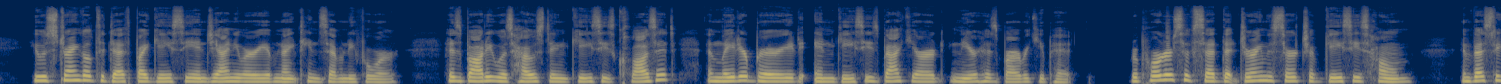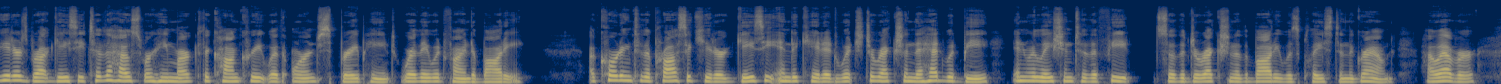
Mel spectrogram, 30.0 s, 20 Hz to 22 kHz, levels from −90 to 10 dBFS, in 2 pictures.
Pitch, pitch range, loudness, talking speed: 170 Hz, 155-185 Hz, -19 LUFS, 175 wpm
